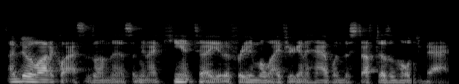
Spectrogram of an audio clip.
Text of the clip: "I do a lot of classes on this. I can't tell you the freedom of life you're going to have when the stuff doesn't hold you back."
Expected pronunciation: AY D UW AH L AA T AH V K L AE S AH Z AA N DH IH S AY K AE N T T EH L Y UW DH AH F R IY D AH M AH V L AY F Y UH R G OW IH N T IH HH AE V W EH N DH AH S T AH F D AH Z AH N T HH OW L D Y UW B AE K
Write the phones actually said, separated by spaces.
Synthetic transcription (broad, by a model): AY D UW AH L AA T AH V K L AE S AH Z N DH IH S AY K AE N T T EH L Y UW DH AH F R IY D AH M AH V L AY F Y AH R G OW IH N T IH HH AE V W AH N DH AH S T AH F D AH Z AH N T HH OW L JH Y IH B AE K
